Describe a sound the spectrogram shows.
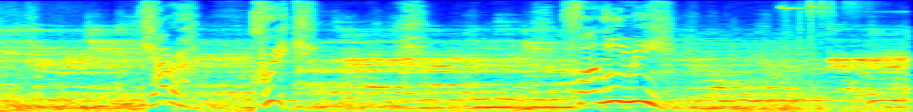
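A young man calls out urgently.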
